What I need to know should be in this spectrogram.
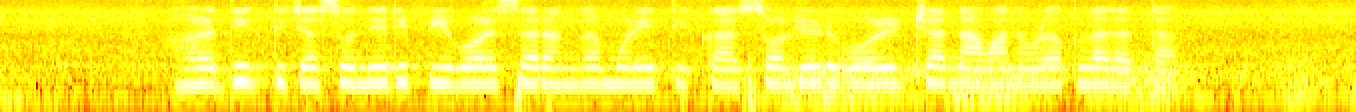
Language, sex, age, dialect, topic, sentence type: Marathi, female, 25-30, Southern Konkan, agriculture, statement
